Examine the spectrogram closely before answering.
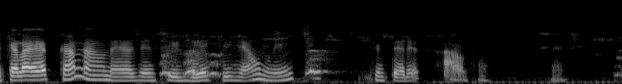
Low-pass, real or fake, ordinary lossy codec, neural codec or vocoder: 7.2 kHz; fake; none; codec, 44.1 kHz, 2.6 kbps, SNAC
